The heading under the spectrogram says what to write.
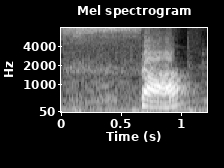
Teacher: look at the air coming out, the breath coming out, hissing in between two teeth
